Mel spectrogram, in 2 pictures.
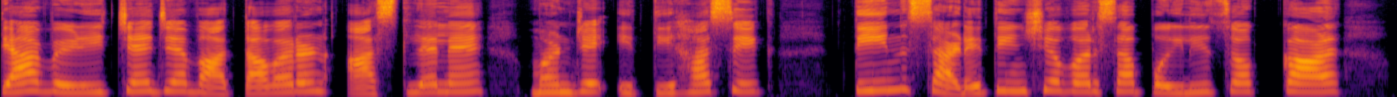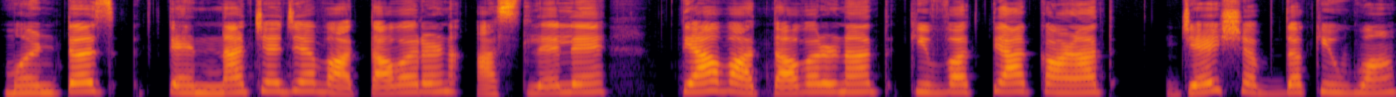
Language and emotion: Goan Konkani, neutral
